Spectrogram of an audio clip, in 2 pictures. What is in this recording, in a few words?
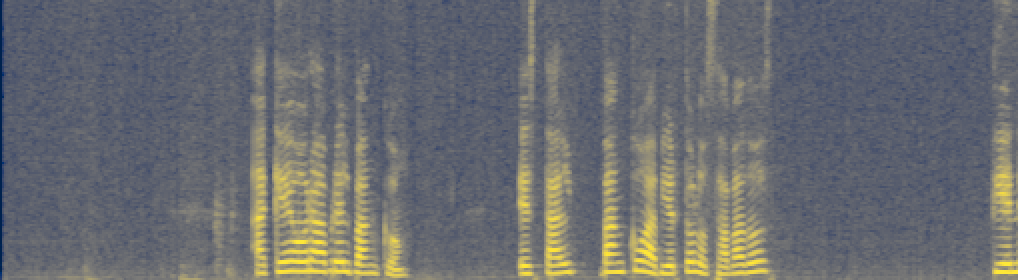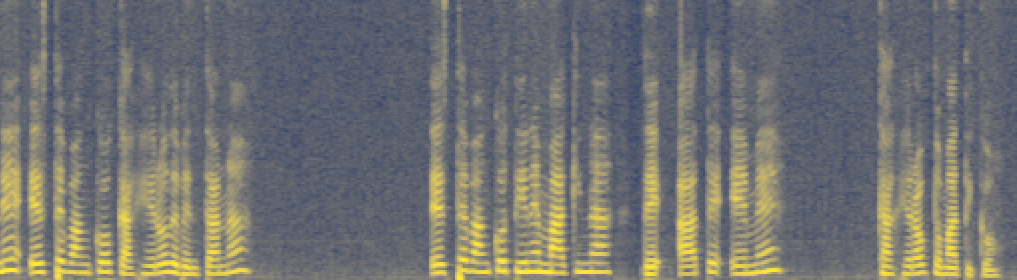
banking spanish phrases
